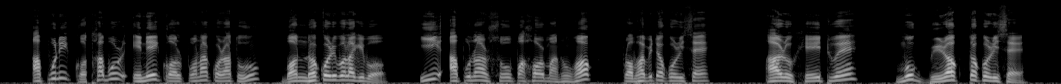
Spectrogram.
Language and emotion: Assamese, angry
